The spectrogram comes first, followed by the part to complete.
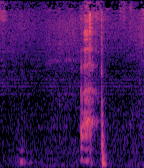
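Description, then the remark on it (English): A single sneeze: a short breathy intake followed by a sharp, explosive burst, over in under a second, with no talking around it. “Bless you.”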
